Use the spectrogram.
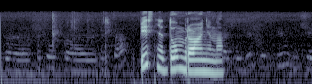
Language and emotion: Russian, neutral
